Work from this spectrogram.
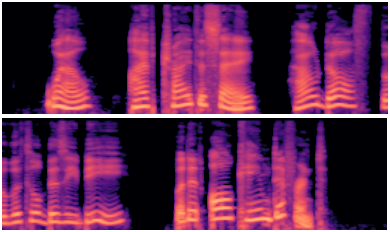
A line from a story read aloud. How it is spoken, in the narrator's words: Alice replied in a very melancholy voice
